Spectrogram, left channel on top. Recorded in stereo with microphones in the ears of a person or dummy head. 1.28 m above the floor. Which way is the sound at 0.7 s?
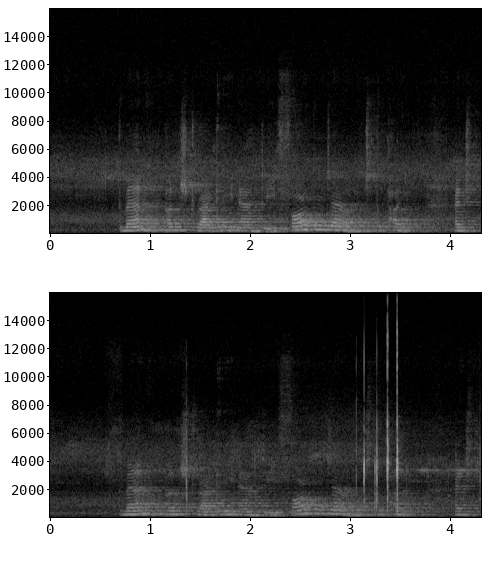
35° left (ahead or behind).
